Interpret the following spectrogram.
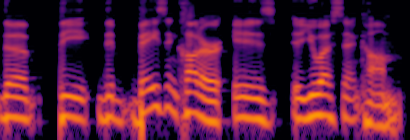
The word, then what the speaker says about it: Qatar: Okay, you are pronouncing cutter wrong. You keep saying cutter law instead ofQatar.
